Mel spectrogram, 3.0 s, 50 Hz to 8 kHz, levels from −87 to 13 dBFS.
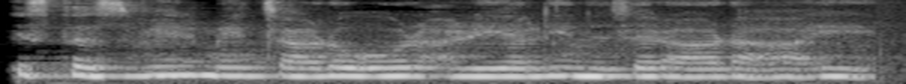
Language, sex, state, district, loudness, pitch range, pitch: Hindi, female, Assam, Kamrup Metropolitan, -13 LUFS, 245-260 Hz, 255 Hz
